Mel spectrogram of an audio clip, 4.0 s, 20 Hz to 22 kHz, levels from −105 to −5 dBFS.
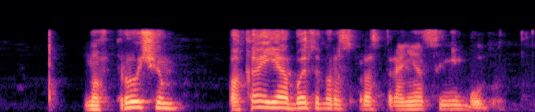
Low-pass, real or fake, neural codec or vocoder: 7.2 kHz; fake; codec, 24 kHz, 6 kbps, HILCodec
